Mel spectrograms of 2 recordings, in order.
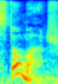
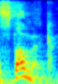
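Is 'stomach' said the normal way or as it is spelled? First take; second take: as spelled; normal. First: The word is said as it is spelled. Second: The word is said the usual way. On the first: The speaker calls it wrong. "the way it seemed it should be pronounced" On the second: The speaker calls it right. "That's the stomach, right?"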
